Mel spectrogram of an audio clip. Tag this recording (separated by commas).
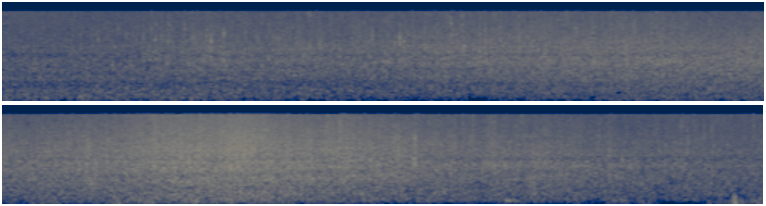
outside, rural or natural, Ocean, ocean burbling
